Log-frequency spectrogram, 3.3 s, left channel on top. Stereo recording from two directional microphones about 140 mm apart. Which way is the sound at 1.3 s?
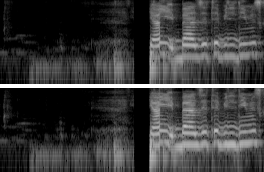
10° right (ahead or behind).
